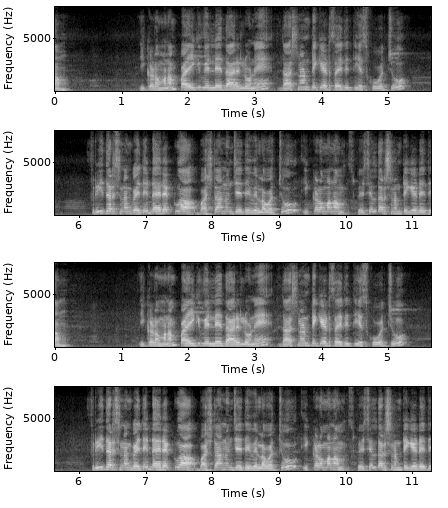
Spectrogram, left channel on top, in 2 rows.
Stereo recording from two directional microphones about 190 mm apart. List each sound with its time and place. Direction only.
1.3 s speech: 10° right (ahead or behind)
